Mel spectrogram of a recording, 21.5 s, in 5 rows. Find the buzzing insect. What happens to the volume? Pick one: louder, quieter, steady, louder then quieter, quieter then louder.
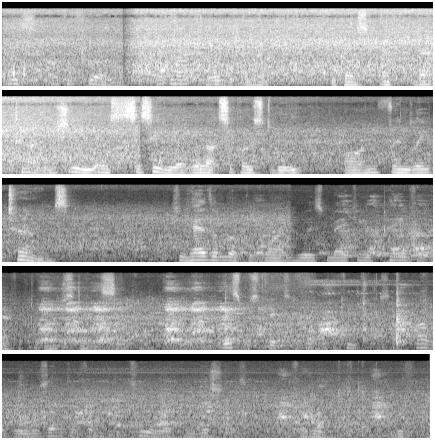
louder then quieter.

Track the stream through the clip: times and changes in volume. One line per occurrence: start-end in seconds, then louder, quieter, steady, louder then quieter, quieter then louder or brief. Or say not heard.
0.0-21.4 quieter.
